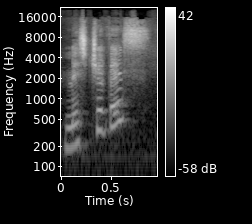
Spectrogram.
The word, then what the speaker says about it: mischievous: Pronunciation. What would be the hard word to say? Mischievous?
